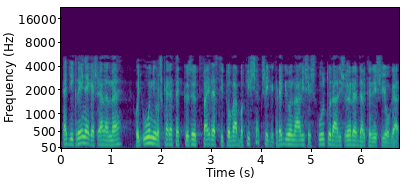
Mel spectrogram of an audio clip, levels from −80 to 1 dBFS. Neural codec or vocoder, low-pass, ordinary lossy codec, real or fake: codec, 16 kHz, 8 kbps, FreqCodec, smaller model; 5.4 kHz; none; fake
